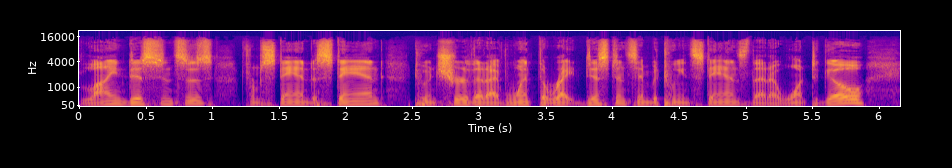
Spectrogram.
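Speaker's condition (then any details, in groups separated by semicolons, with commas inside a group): No condition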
